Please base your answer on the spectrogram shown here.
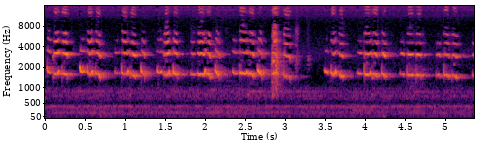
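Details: Indoor male cockatiel serenading a female in courtship: a run of bright, wavering whistled phrases repeated about twice a second, a short pause after one harsh squawk, then the same warbling pattern resumes.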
